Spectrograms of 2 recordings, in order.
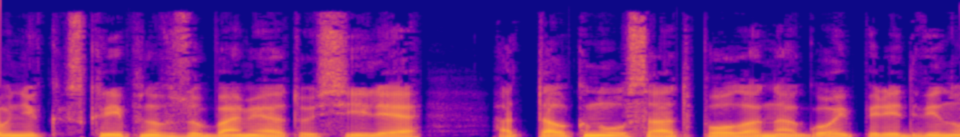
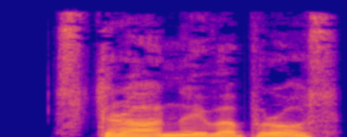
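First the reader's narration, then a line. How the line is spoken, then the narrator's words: Grumbled. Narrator (Russian): проворчал Логинов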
